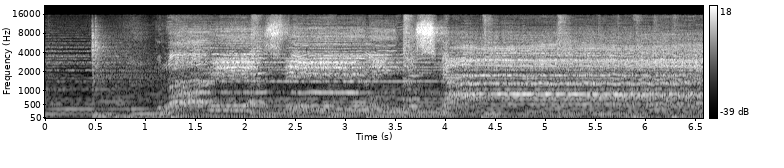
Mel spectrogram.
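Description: A church praise team singing in harmony with an orchestra accompanying them. After a brief lull the accompaniment comes back in about half a second in, and the voices resume about a second in.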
